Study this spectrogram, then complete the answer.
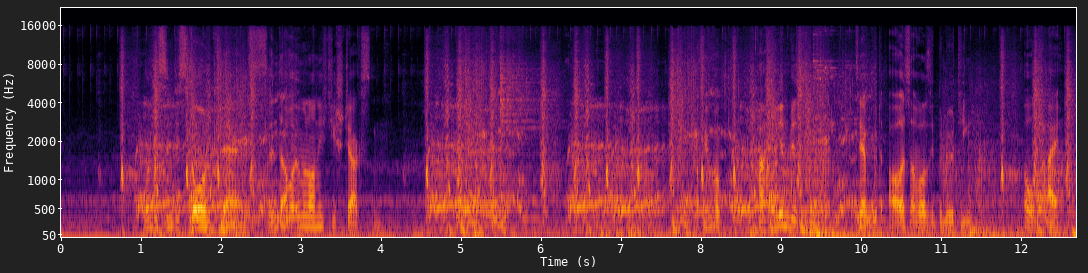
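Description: Sword blows strike monsters in a fight.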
